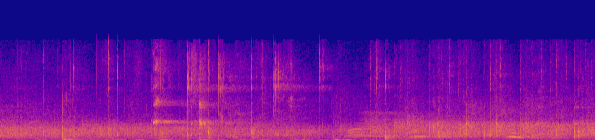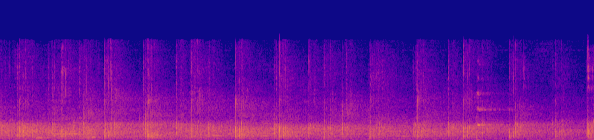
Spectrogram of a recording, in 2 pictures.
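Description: Paddles hit a table tennis ball back and forth in a quick rally.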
